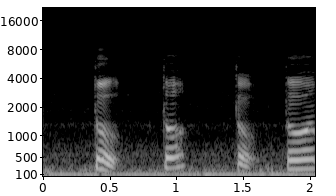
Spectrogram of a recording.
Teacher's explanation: त म्हणलं तर दाताचा उपयोग होतो त्याला दंत्य म्हणायचं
